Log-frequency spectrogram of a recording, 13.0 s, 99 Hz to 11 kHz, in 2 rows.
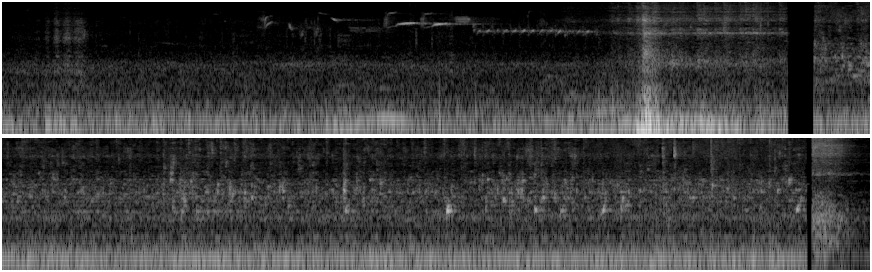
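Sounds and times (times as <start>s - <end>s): water trickling and splashing: 6.1s - 12.6s.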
